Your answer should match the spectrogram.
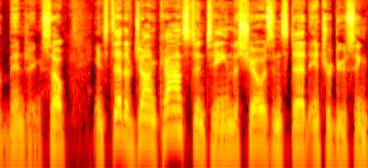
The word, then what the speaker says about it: Constantine: originally did also we are getting the actual pronunciation as constantine as originally intended that's taken my brain a while to get used to constantine constantine yeah changes always make fans nervous but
